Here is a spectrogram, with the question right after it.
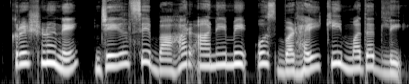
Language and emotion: Hindi, neutral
